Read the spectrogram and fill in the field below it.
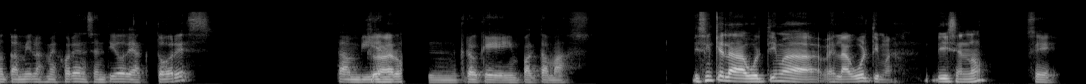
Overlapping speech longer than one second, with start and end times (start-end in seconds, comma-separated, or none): none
